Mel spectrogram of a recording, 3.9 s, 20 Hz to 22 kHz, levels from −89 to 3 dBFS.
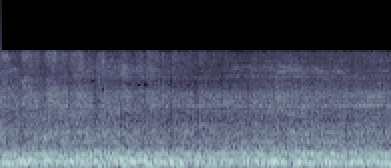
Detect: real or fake real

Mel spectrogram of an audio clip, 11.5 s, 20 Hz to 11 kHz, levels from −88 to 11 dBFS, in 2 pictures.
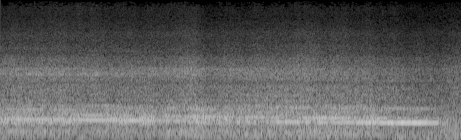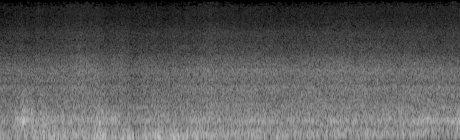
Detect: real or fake real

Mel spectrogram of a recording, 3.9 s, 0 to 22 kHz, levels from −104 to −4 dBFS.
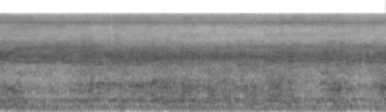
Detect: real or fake fake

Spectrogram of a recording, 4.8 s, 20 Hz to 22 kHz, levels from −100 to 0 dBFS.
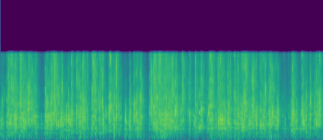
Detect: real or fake fake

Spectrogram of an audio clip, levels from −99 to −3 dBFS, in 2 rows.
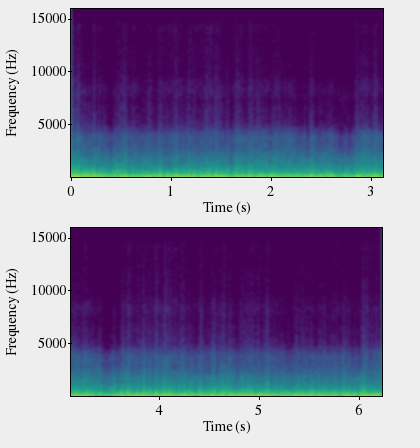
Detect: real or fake fake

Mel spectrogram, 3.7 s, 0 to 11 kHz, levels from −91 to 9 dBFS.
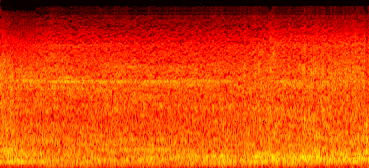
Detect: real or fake real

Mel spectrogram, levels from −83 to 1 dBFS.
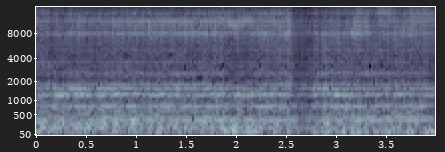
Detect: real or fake fake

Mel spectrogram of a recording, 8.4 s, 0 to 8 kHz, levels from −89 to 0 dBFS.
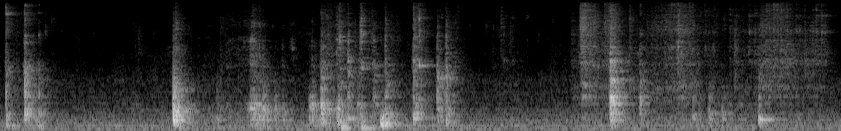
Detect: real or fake real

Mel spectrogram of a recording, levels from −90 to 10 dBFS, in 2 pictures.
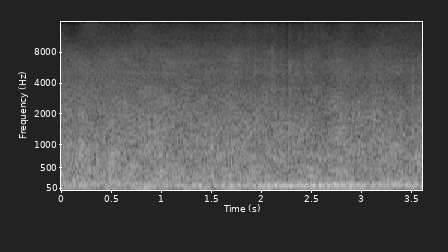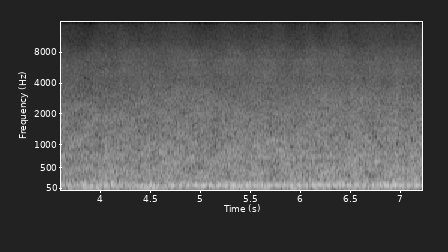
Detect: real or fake fake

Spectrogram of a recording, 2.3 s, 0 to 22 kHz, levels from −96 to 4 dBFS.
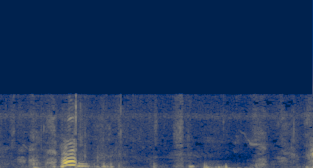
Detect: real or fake real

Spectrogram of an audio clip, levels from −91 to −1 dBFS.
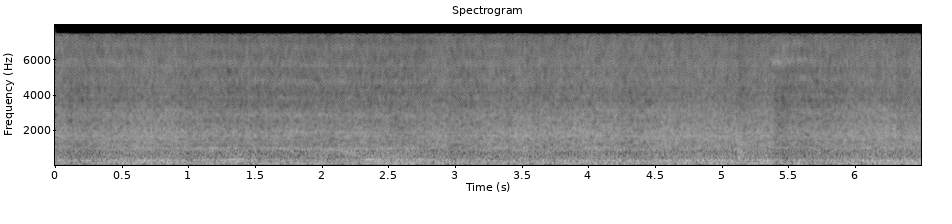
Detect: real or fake fake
